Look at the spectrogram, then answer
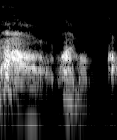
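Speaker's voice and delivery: very slow, drawn-out, pirate-style drawl. Retelling a late-night phone call from a coked-out caller, imitating him talking like a pirate. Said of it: "He's talking like a pirate".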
